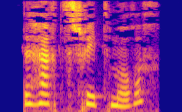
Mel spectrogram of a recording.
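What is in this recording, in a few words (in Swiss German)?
"harzschrittmacher", Alsatian; medecine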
